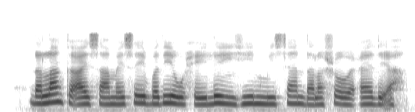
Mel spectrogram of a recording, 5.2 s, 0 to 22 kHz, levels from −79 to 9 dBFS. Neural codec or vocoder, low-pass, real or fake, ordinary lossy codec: none; 7.2 kHz; real; none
